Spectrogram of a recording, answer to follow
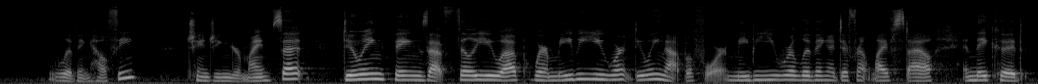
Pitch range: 175-210 Hz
